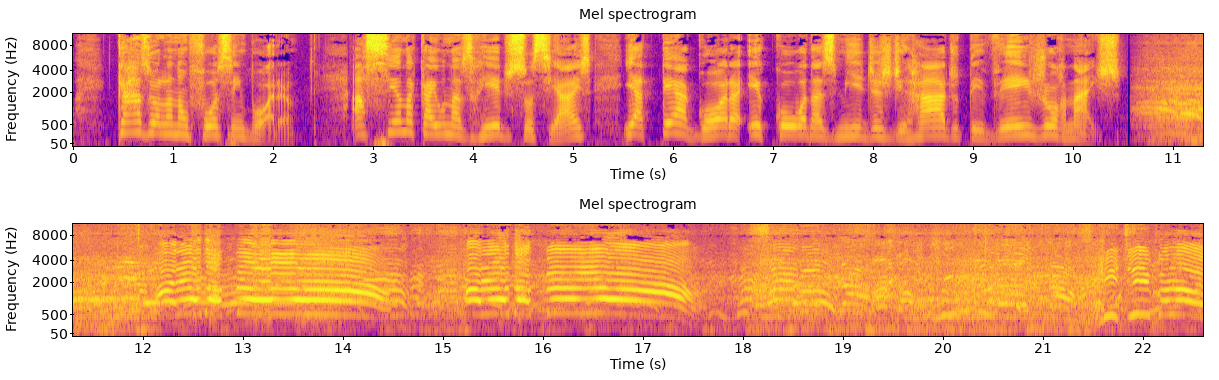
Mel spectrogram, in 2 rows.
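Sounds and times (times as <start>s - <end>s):
speech: 0.5s - 11.4s
large audience chanting in unison at the sambadrome: 10.6s - 22.5s.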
